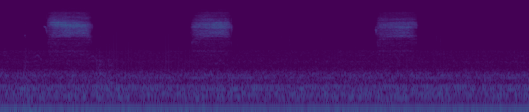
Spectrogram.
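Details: Female barn owl feeding fledglings in a wild nest box; three rough, airy hiss bursts about one and a half to two seconds apart ride over a persistent low-pitched hum.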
